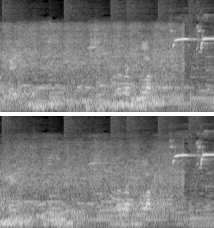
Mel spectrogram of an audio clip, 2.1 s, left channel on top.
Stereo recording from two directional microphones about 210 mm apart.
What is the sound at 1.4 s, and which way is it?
Music, centre (ahead or behind).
